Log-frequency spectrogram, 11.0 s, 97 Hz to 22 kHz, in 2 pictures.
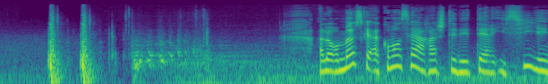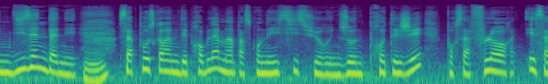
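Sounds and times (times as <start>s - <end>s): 
car doors closing: 0.5s - 2.8s
car engine starting and rumbling: 0.8s - 10.9s
speech: 3.2s - 10.9s.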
